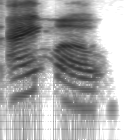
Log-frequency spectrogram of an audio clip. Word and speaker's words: Aymo: It's Aymo.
